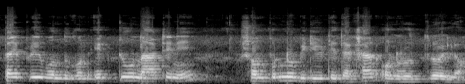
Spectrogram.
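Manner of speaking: ordinary talk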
